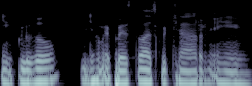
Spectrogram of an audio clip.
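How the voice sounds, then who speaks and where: Mumbling at a fairly slow pace, a man speaks in a flat monotone with a fairly low pitch. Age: young. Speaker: podcaster. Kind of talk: casual monologue. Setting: home recording with headphones.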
